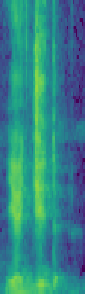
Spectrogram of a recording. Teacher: Caranya bagaimana? Dipantulkan dengan cepat, tidak boleh ada imbuhan huruf di belakangnya, dan juga tidak boleh terlalu lambat, harus mantul dengan cepat. · Contohnya, yajid, tak boleh yajid, ataupun dibaca yajid, nggak boleh, harus cepat. Yajid, ujung lidah dipantulkan karena makhrajnya dal ada di ujung lidah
